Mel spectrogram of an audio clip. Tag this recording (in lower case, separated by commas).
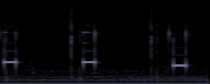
alarm, telephone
